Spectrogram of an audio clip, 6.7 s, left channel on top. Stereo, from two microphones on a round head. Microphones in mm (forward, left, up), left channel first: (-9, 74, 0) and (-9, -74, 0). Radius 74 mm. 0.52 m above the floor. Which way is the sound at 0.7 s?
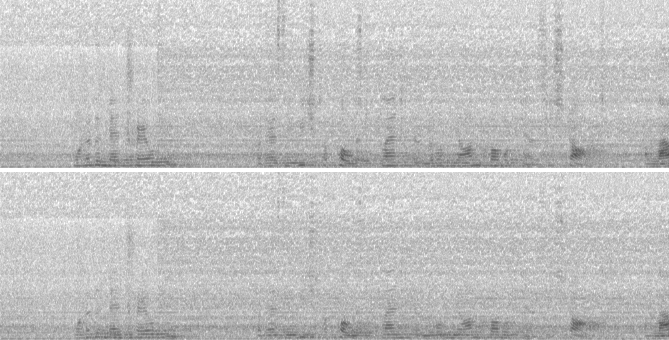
75° left (ahead or behind).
